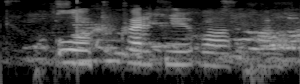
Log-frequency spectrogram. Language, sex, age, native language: Icelandic, male, 9, Icelandic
